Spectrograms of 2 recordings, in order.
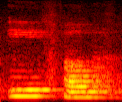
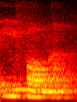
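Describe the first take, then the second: First: Name drawn out slowly, each syllable spaced: Ifoma. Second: Said in the usual way. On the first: Retold or imitated. Repeating her name slowly for the customer.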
